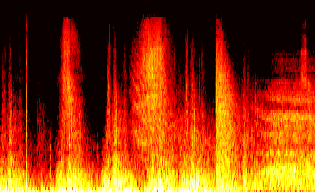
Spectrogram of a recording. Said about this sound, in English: Fireball lit the field aglow and knocked the large creature back. Another explosion and I flew backwards, tumbling over shrubs and rocks.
